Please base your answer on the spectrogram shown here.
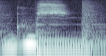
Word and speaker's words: Goes: It's actually even closer to Goes. Goose. I know in English it's pronounced goes, but in Dutch it's goose, I think. Or maybe goes. The G is quite brusque.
